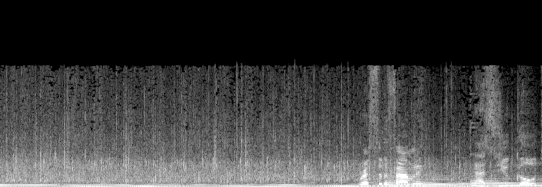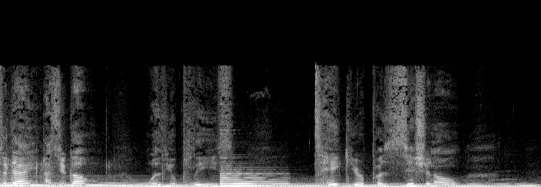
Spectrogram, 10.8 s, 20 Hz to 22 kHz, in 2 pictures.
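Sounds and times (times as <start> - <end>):
large crowd applauding at a church service: 0.0 - 6.4
sustained low organ or keyboard chords: 0.0 - 10.8
speech: 3.6 - 6.4, 7.0 - 10.2.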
